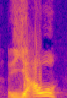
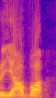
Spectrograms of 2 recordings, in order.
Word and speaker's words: Yahweh: How to pronounce this W? Is it Yahwa or Yahoo or Yava? And we know that it's Yava who takes people away from SIS. because you people were looking for explanation and it's that's why we look for their uh in uh this uh incyclopedia with we keep it their in Jewish they pronounce W into V and that has been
